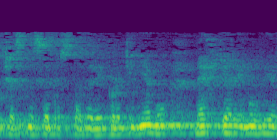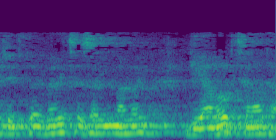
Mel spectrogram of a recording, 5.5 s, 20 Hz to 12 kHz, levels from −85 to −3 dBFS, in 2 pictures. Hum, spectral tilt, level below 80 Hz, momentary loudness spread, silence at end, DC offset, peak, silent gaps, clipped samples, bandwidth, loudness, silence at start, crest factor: none; -9 dB/octave; -62 dBFS; 8 LU; 0 s; under 0.1%; -4 dBFS; none; under 0.1%; 6 kHz; -20 LUFS; 0 s; 16 dB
